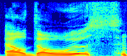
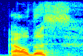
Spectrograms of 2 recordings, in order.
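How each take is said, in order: First: "Aldous" said as AL-doh-us with a long O; swapped vowels. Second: "Aldous" said quickly as AL-dus; short vowel. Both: Shown as a demonstration. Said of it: "you're swapping the U and the O".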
